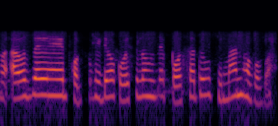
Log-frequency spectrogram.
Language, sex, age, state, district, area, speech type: Assamese, female, 30-45, Assam, Dibrugarh, rural, conversation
